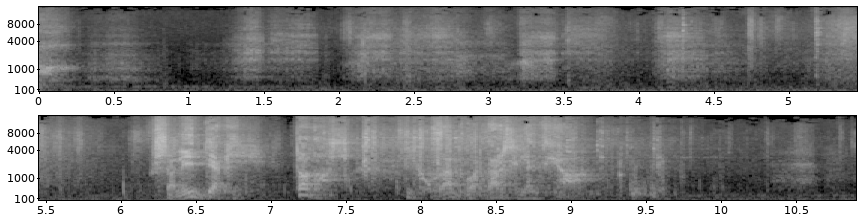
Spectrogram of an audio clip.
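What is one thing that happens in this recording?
A young man gasps and speaks urgently.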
